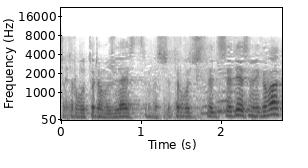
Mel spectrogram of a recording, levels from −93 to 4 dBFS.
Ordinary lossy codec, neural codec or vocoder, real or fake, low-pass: AAC, 24 kbps; none; real; 19.8 kHz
